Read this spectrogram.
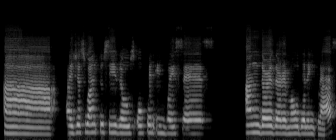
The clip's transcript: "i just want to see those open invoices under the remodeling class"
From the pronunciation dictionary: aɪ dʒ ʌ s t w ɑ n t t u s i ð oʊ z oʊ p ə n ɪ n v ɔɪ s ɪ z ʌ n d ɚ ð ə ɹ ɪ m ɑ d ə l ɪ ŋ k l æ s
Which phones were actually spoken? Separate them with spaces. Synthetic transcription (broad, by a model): aɪ dʒ ʌ s t w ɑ n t t u s i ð oʊ s oʊ p ə n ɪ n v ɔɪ s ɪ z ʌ n d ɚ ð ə ɹ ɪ m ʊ d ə l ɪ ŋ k l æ s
